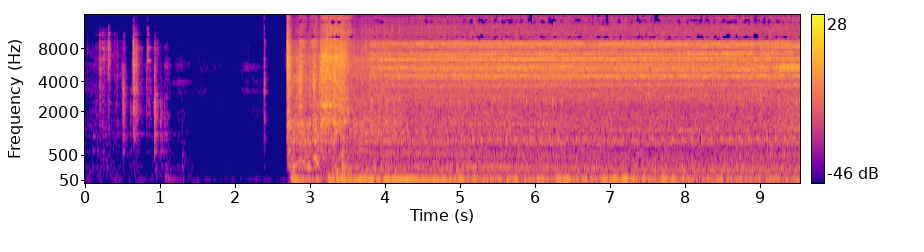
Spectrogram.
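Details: 1965 car after turn-signal switch and wiring repair, jump-assisted on weak battery, started with choke: cranks and catches quickly, then settles into an even, deep V8 idle with steady rhythm, no stumbling.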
